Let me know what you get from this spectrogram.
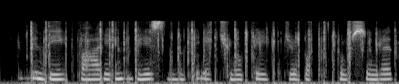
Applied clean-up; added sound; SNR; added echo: neural diffusion model UNIVERSE++.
